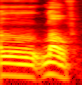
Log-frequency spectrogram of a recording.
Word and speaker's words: Louvre: Or, how do you pronounce it? The Louvre.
